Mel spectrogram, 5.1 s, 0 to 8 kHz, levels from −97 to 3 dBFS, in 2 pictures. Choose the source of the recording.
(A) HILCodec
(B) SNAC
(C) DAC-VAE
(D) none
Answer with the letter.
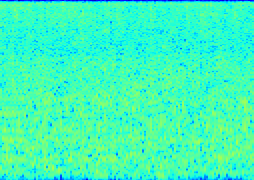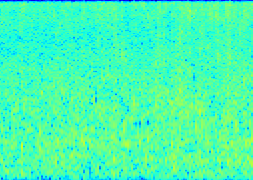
A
